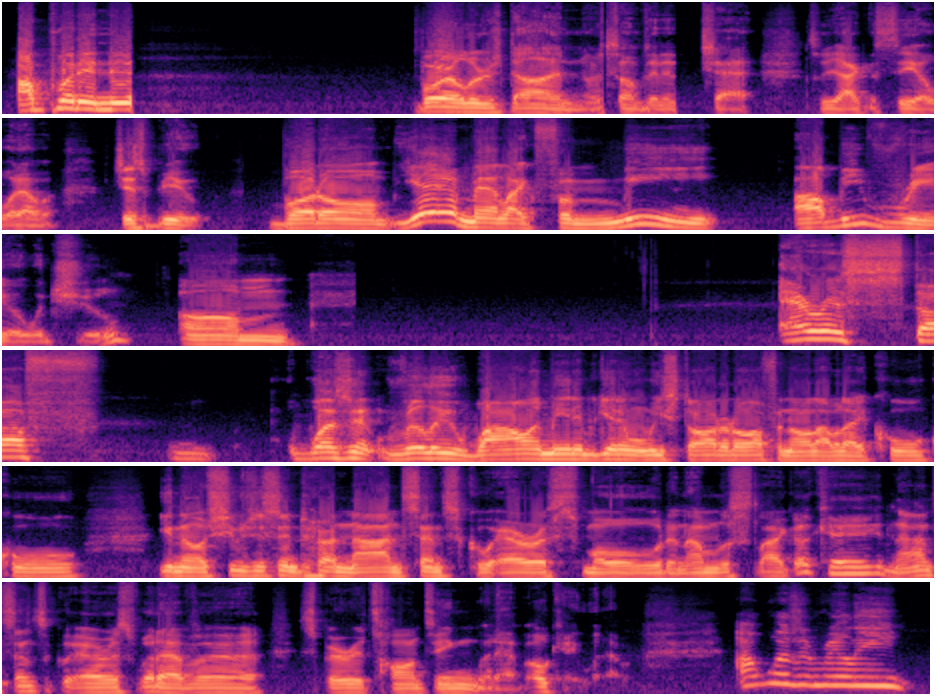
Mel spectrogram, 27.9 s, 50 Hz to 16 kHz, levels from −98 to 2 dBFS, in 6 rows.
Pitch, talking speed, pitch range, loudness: 110 Hz, 170 wpm, 100-135 Hz, -20 LUFS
